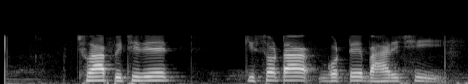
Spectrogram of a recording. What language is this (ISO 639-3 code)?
ori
